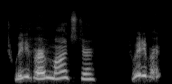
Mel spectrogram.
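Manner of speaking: very high cartoon squeak; high squeaky cartoon bird; squeaky Tweety Bird voice.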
